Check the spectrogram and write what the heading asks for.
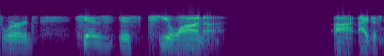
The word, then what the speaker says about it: Tijuana: His is Tijuana. I just mispronounced it according to him. It's Tijuana, not Tijuana. No A.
